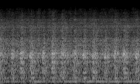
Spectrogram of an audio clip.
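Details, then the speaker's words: 2008 Kia Sportage with 200,000 miles, a no-start suspected of a faulty fuel pump. The starter spins the engine fast and uneven with no compression rhythm; it sounds like a broken timing belt, not the fuel pump. Only unrelated codes were stored. "that sounds like a timing belt. Let's see what codes we have. This is not going to be a fuel pump."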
